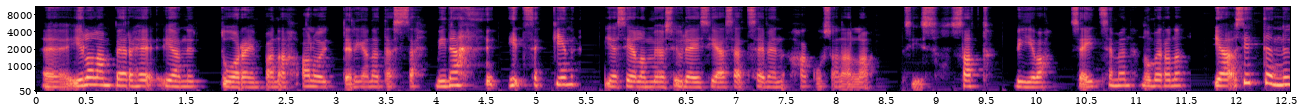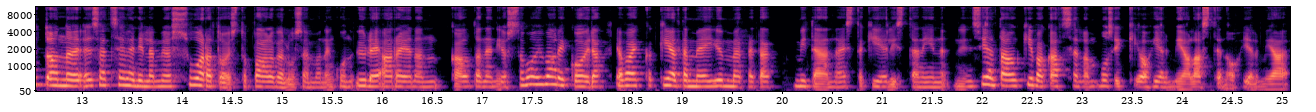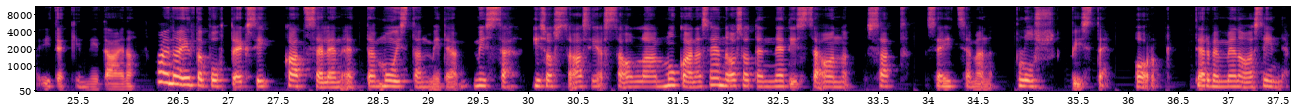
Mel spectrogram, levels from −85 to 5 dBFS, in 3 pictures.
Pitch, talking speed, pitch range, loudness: 210 Hz, 120 wpm, 200-235 Hz, -15 LUFS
